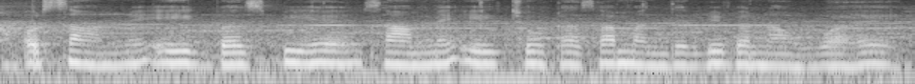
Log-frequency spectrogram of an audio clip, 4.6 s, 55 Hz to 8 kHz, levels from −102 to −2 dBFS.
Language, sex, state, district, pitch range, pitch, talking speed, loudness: Hindi, female, Chandigarh, Chandigarh, 180-190 Hz, 185 Hz, 195 wpm, -17 LUFS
